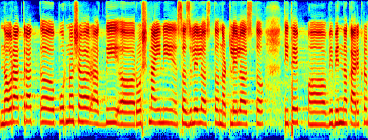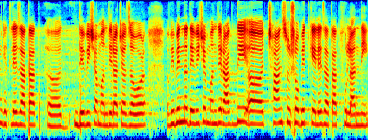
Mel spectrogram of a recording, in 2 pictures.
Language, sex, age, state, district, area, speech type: Marathi, female, 30-45, Maharashtra, Buldhana, rural, spontaneous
